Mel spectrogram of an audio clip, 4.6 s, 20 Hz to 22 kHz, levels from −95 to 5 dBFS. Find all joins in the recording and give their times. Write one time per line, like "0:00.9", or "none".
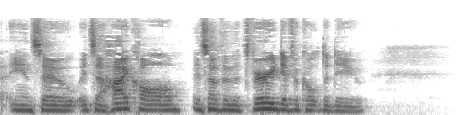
none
